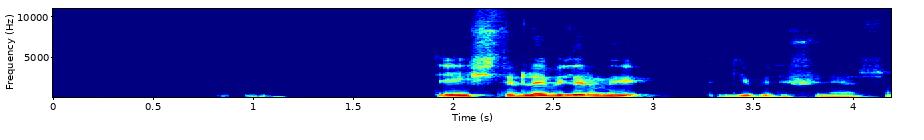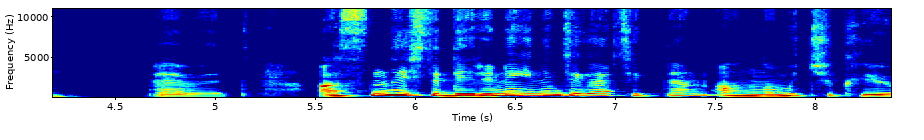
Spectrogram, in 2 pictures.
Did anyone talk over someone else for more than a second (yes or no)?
no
